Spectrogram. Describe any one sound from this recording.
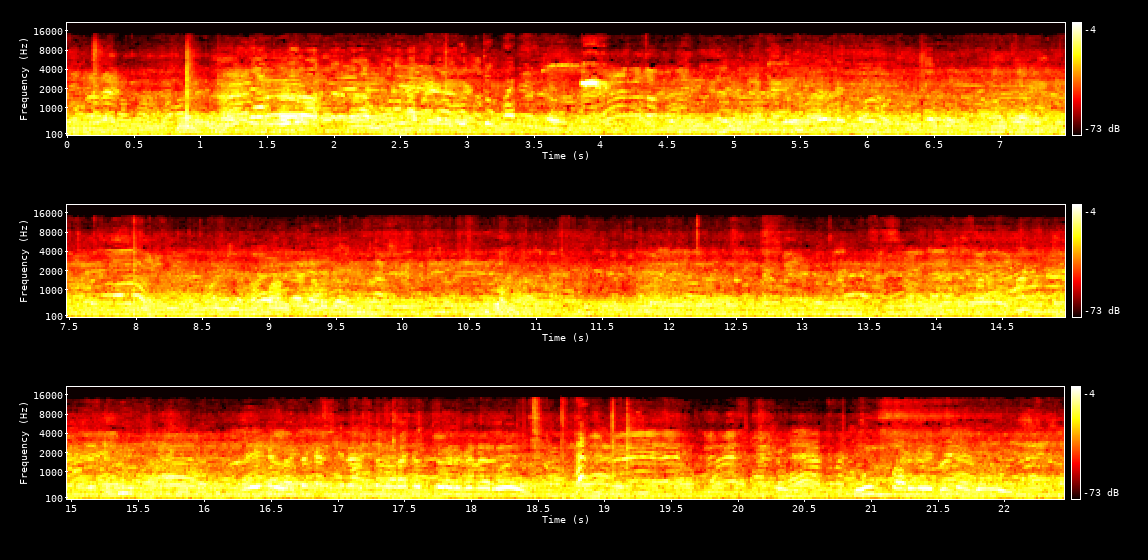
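A large outdoor crowd chatters and shouts throughout.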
